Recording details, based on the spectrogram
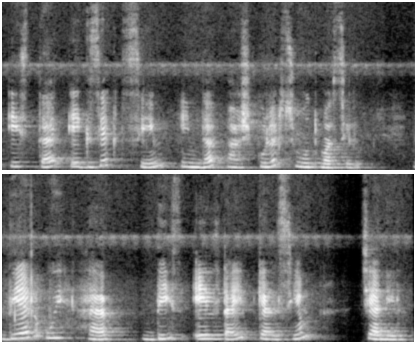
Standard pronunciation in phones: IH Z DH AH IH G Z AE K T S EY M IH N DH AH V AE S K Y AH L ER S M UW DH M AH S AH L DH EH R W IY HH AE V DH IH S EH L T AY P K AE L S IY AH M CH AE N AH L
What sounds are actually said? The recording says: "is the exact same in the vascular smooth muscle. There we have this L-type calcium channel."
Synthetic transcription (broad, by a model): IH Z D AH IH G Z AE K T S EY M IH N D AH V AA SH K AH L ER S M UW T M AH S AH L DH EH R W IY HH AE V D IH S EH L T AY P K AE L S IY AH M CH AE N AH L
